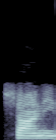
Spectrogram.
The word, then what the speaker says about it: Shani: Shawnee B. – I heard, is it Shawnee? – Yes. – Shawnee. How do you spell that? – S-H-A-N-I.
